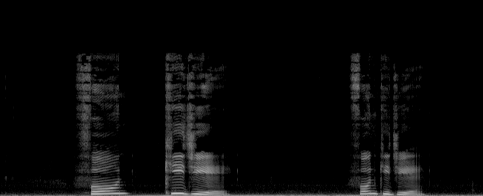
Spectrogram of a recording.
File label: Call, Common Hindi Phrases for travel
